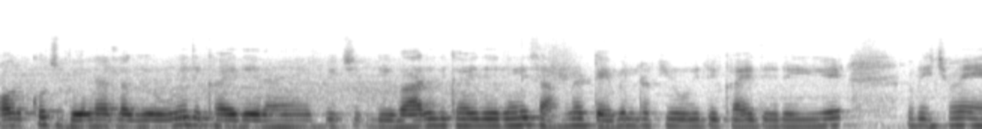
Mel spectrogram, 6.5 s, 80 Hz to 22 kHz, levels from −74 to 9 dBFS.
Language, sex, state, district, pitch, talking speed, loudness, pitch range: Hindi, female, Uttar Pradesh, Etah, 165 Hz, 240 wpm, -18 LUFS, 155-170 Hz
